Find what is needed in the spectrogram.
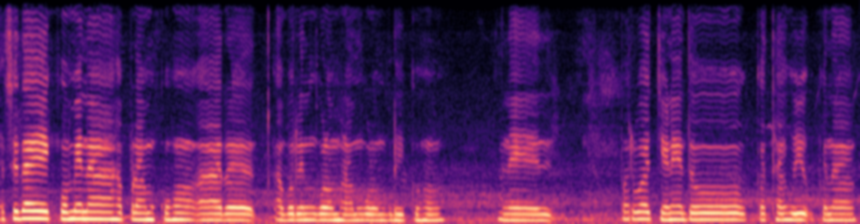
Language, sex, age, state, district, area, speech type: Santali, female, 45-60, Jharkhand, Bokaro, rural, spontaneous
